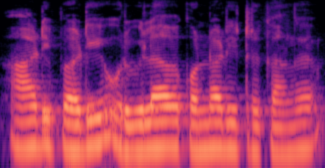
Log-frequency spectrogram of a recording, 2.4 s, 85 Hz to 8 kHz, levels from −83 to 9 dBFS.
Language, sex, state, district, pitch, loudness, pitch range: Tamil, male, Tamil Nadu, Nilgiris, 145 Hz, -14 LUFS, 140-150 Hz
